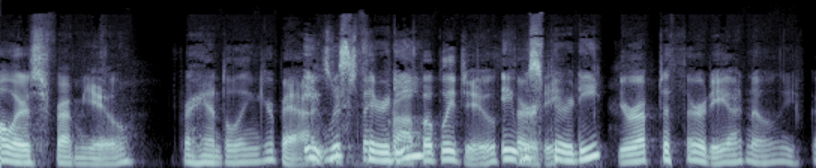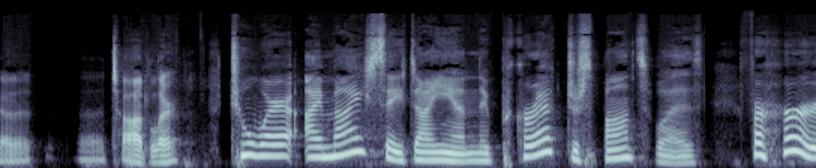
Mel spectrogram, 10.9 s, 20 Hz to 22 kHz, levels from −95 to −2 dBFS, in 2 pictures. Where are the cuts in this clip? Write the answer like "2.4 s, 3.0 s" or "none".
6.8 s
